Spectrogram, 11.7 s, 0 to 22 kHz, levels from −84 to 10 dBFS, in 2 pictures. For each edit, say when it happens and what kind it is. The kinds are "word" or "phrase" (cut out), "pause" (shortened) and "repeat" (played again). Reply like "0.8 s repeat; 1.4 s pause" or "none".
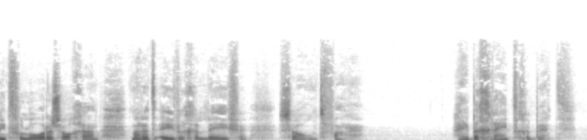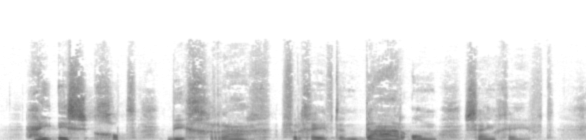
5.1 s word; 6.8 s word; 8.6 s pause; 10.8 s word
